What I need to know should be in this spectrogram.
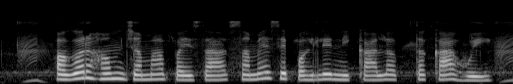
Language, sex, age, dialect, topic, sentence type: Bhojpuri, female, 18-24, Western, banking, question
